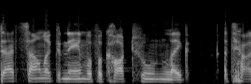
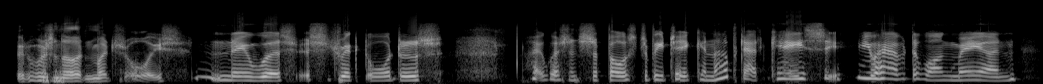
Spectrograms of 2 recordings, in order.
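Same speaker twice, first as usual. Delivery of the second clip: put-on old man voice, higher pitch; 7 semitones higher than usual. Voicing a character when someone calls for it, in an old man voice. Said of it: "Old man voice".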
